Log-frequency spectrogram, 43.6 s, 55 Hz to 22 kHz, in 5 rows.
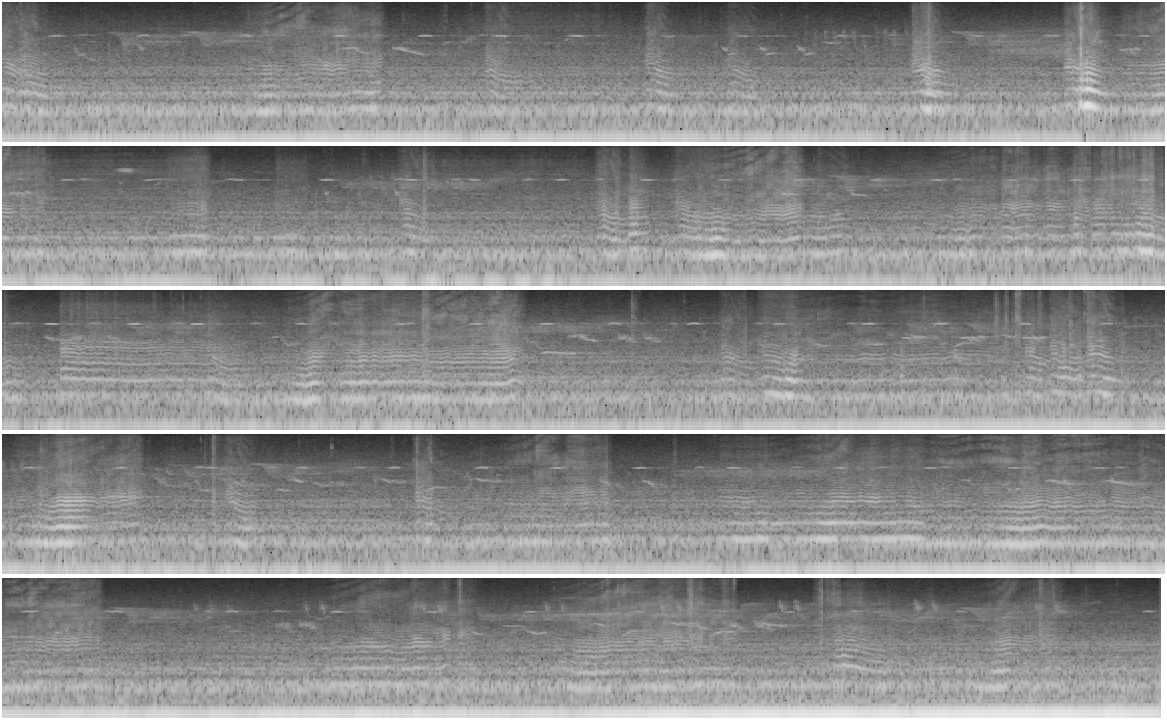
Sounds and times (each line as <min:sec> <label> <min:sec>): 0:00.0 bees hiving in a log 0:43.5
0:35.6 noise from the nearby road 0:43.5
